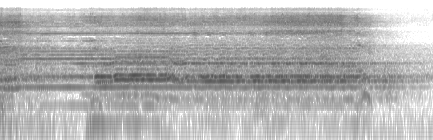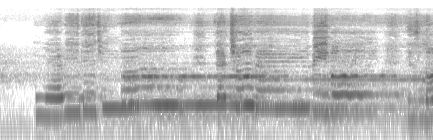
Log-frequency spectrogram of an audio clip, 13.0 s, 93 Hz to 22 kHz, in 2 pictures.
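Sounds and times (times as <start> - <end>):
voices singing in harmony: 0.0 - 6.6, 7.4 - 13.0.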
